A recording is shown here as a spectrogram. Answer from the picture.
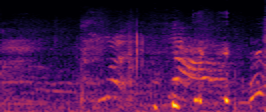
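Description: Young children's voices: short high calls and chatter, busier in the second half.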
